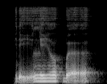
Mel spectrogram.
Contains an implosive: yes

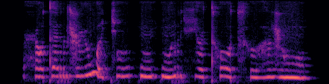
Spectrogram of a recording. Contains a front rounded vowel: yes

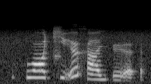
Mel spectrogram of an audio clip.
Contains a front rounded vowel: no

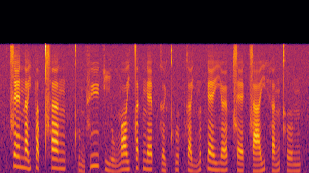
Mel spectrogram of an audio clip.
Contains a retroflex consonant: no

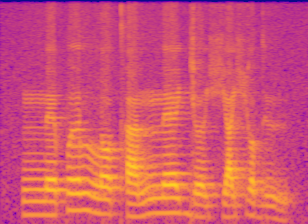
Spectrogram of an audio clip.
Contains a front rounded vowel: no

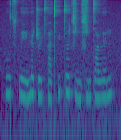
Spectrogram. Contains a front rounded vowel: yes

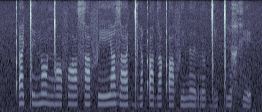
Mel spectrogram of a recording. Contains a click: yes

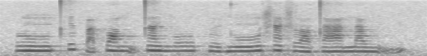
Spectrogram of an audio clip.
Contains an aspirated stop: yes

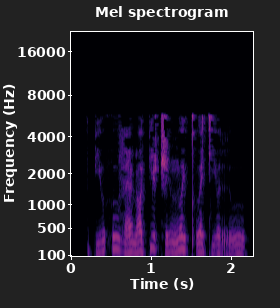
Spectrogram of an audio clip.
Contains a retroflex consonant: yes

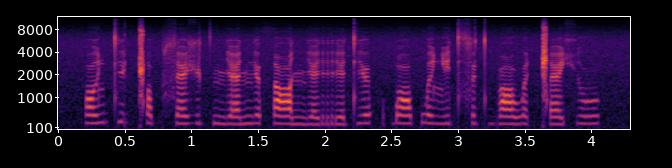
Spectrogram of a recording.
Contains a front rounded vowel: no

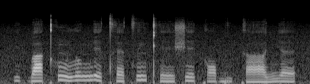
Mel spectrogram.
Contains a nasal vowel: yes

